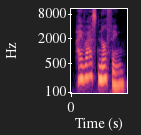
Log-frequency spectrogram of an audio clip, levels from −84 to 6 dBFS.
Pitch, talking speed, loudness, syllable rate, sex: 200 Hz, 220 wpm, -16 LUFS, 7.1 syllables/s, female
